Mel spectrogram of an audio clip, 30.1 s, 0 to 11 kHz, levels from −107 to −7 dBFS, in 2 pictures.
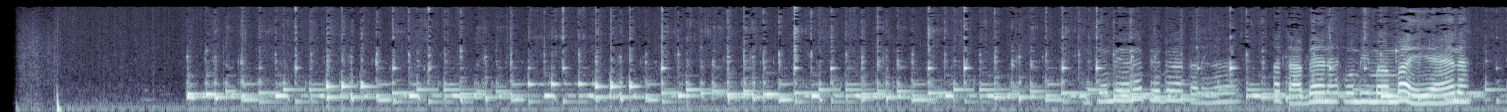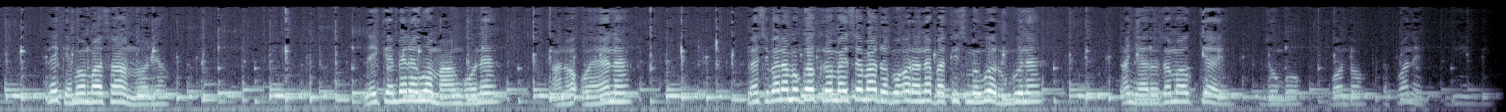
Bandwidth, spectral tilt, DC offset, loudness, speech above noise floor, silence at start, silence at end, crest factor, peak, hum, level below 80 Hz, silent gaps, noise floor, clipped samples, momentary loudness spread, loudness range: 9.6 kHz; -6 dB/octave; under 0.1%; -20 LUFS; 32 dB; 0.15 s; 0.4 s; 20 dB; 0 dBFS; none; -48 dBFS; none; -48 dBFS; under 0.1%; 16 LU; 8 LU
